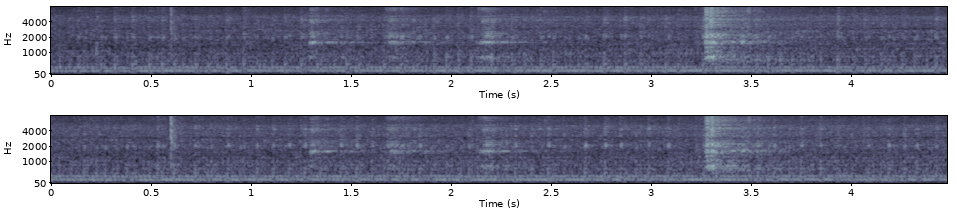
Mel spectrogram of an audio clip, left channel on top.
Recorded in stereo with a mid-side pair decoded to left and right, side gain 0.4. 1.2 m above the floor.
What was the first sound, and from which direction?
A camera shutter, 55° left.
